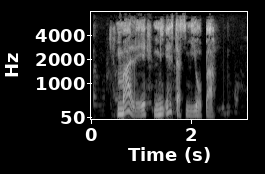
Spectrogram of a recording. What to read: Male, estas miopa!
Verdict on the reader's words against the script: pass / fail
fail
